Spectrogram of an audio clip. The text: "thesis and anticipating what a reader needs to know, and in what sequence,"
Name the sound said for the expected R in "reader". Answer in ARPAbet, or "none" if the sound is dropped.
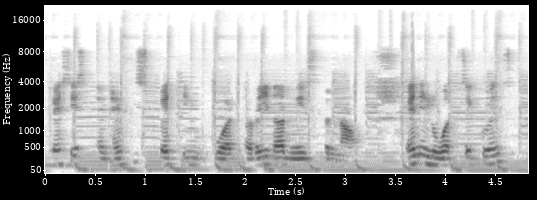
R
